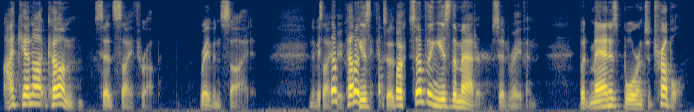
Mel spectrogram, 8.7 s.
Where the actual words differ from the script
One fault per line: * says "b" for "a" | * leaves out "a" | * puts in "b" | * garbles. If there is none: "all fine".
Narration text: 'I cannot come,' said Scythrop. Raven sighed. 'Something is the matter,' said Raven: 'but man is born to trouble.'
* garbles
